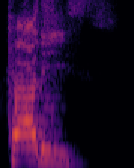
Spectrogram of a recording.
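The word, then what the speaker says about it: χάρις: Del idioma griego, la palabra gracia se escribe charis, pero se pronuncia caris.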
